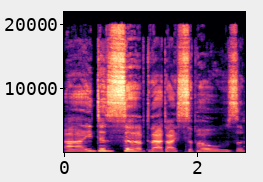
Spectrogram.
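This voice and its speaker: In a put-on character voice, a woman speaks at a fairly slow pace and medium pitch. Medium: actual play. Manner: formal, courteous.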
